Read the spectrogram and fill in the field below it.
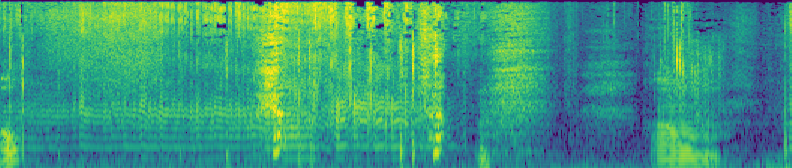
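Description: A fly buzzes around a cat's nose in steady harmonic drones that swell and fade as it circles, with a few short bursts of other sounds mixed in.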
